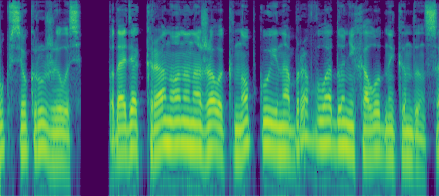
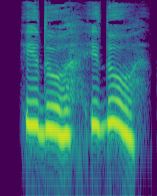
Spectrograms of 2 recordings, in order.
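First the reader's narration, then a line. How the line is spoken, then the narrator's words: Moaning. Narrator (Russian): простонала она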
